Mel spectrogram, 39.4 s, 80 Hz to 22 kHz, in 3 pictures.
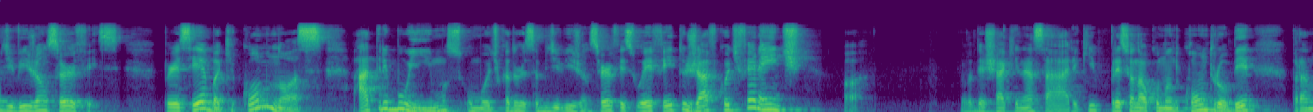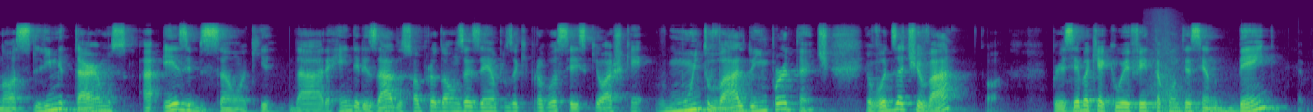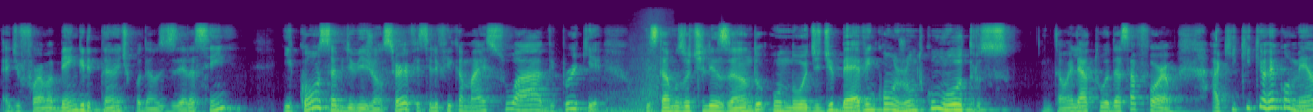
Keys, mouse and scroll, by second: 0.1 click, 0.9-4.0 middle drag, 5.8-6.3 scroll down 1, 6.3-12.7 middle drag, 12.7 ctrl+b, 29.6 click.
